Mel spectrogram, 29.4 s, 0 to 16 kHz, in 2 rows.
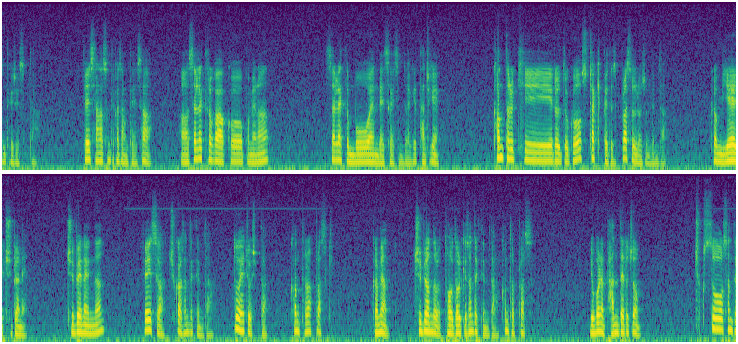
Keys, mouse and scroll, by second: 3.9 click, 21.1 ctrl+KP_Add, 25.1 ctrl+KP_Add.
